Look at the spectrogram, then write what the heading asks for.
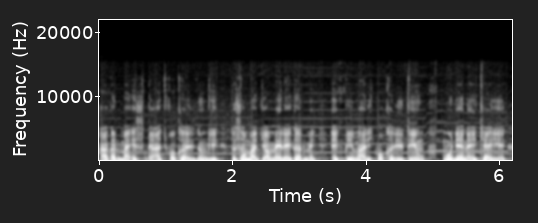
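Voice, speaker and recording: A scornful village woman from a cartoon tale, put on by a voice actress. She scolds dismissively, her pitch swooping dramatically. The voice is creaky and rough. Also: wildly swooping pitch, normal speed, full character voice. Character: scornful, fussy village woman customer refusing to buy. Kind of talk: Hindi moral-story cartoon dubbing.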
